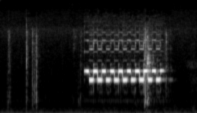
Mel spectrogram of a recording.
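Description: Rapid electronic trilling of a ringing telephone lasts about a second, loud and near, preceded by a few soft knocks and light room sounds.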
